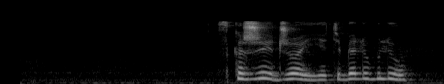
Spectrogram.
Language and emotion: Russian, neutral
